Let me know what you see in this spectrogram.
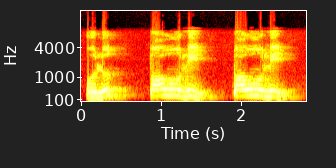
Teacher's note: مع رسول ہستاذانا کا اولو الطولی، طا حروف مصالحہ میں سے ہے، پر پڑھا جائے گا، اس کو فل ماؤتھ پڑھیں گے۔ اس کو پڑھنے کے لیے جب تک زبان اوپر کی طرف نہیں اٹھے گی اس وقت تک یہ طا نہیں پڑھا جائے گا۔ · اس کو پڑھنے کے لیے جب تک زبان اوپر کی طرف نہیں اٹھے گی اس وقت تک یہ طا نہیں پڑھا جائے گا۔ دو نقطوں والا جو تا ہوتا ہے وہ باریک پڑھا جاتا ہے، لیکن یہ جو طا ہے یہ پر پڑھا جائے گا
